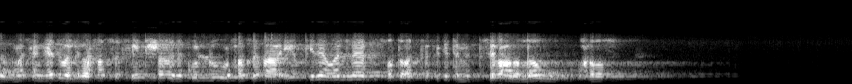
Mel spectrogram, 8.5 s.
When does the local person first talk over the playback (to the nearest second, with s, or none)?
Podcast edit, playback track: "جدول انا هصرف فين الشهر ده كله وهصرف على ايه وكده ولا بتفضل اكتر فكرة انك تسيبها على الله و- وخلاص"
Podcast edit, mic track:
1 s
